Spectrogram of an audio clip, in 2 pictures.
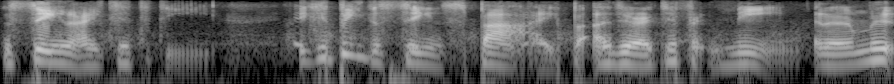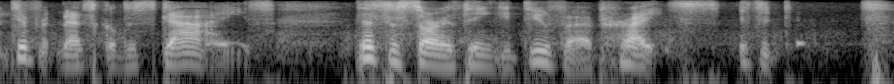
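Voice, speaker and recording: A man's put-on character voice at a fairly high pitch and a fairly quick pace. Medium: read story.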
